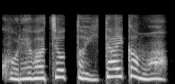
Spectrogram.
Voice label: Vox Skill jp; Leo; kingsraid; voices heroes jp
